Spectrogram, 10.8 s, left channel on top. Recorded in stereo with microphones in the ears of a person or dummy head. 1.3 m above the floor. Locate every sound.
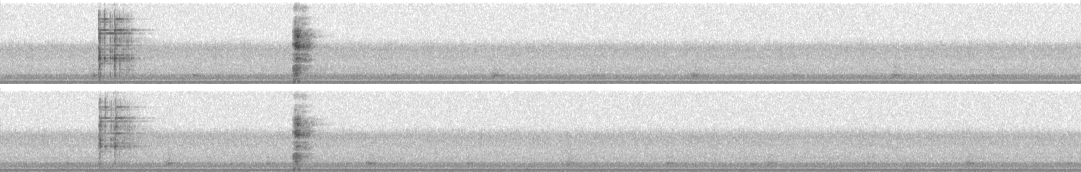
1.0 s cutlery clinking: 50° left (ahead or behind), 0.9 m
2.9 s a cough: 20° left (ahead or behind), 0.7 m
